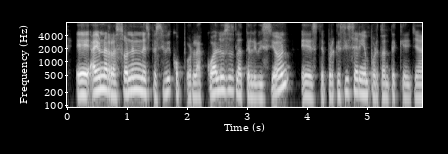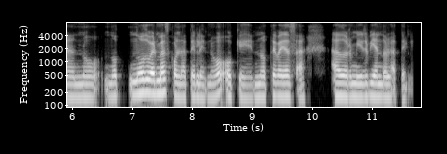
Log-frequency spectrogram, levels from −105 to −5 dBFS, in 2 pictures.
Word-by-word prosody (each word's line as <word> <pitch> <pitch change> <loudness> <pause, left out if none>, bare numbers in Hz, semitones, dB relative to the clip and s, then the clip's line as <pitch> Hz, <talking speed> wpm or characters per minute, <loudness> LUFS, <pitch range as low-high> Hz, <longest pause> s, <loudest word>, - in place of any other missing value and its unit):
Eh, 180 0 +8
¿hay 205 +3 +7
una 235 -1 +7
razón 190 +2 +2
en 225 -1 +3
específico 190 0 -4
por 160 - -8
la 165 - -2
cual 195 +3 +2
usas 220 -1 -2
la 175 -2 -1
televisión?, 215 - 0 0.2
este, 160 -1 -3
porque 165 +1 -6
sí 200 +4 -7
sería 195 -1 0
importante 165 -2 -5
que 150 -2 -8
ya 155 0 -5
no 155 0 -4
no 160 +1 -4
t 160 - -34
no 185 +2 +3
duermas 190 0 +5
con 165 -4 -1
la 155 - -4
tele, 155 -1 -3
¿no?, 155 +2 -5
o 160 - -2
que 150 0 -8
no 155 0 -2
te 165 - -3
vayas 160 -1 0
a 145 - -5 0.4
a 165 - -1
dormir 160 -1 0
viendo 160 -1 +1
la 150 - -4
tele. - - -13
165 Hz, 200 wpm, -22 LUFS, 155-190 Hz, 0.4 s, Eh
